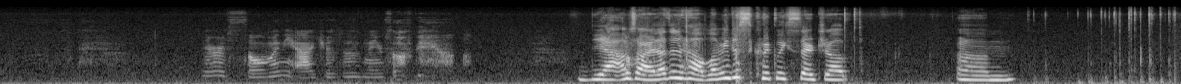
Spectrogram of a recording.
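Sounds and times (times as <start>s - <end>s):
speech: 2.2s - 4.9s, 5.8s - 8.6s, 9.6s - 10.2s
typing on a computer keyboard: 10.3s - 11.7s.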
